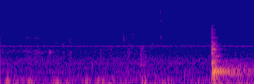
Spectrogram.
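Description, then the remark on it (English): Someone takes a drink of water: faint, soft mouth sounds over a low steady hum, then one sharp, brief gulp-like knock near the end. No one speaks. “Sorry, I need to drink some water.”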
